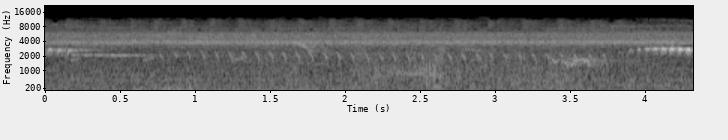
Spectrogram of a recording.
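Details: Fan-tailed cuckoo (Cacomantis flabelliformis) giving a descending trill of rapid repeated notes over about three seconds, set against a steady high insect drone, with a louder whistled note rising at the end.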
